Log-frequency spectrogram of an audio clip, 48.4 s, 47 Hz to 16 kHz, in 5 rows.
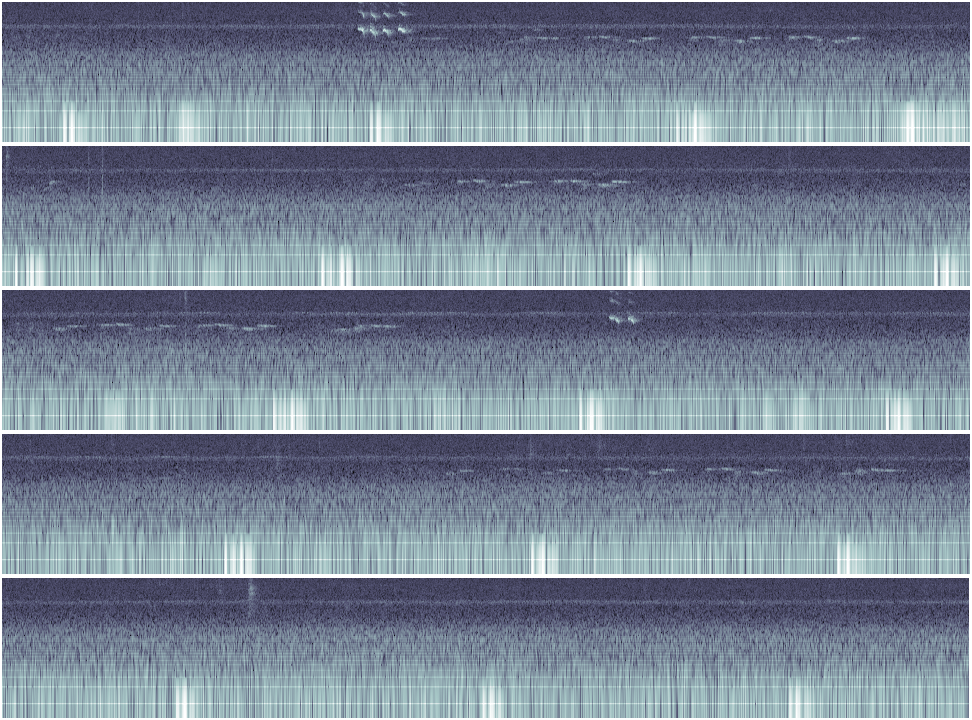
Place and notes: Roche Merveilleuse, Réunion - CHANT DU ZOISEAU-LA-VIERGE
CHANT DU Z'OISEAU-LA-VIERGE terpsiphone de bourbon, ce chant est assez rare, il faut des heures d'enregistrement pour en avoir un
Grand Merci au virus COVID-19 pour avoir permis ce silence pour profiter de ces chants d'oiseaux pas encore totalement disparus, avec l'arrêt du tourisme par hélicoptère!
La Réunion, France, 1 April 2020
